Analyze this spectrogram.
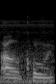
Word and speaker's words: Alcorn: carter aka alcorn but the college is actually pronounced all corn just to put that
